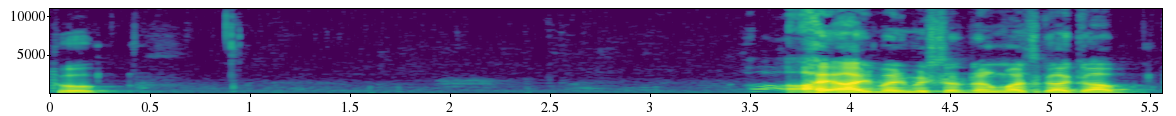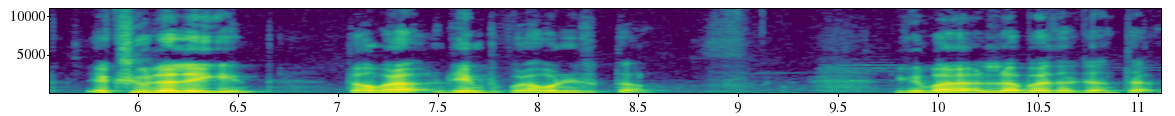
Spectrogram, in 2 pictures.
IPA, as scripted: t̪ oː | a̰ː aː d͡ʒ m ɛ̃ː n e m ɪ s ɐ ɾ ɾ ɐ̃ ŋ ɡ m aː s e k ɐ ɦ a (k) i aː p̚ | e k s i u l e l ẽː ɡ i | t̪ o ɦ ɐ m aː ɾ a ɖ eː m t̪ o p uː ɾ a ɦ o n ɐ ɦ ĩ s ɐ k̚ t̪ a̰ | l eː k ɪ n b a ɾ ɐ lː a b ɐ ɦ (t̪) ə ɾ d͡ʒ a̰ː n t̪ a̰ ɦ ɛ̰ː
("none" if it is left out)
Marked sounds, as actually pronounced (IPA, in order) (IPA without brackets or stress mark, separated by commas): k, t̪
